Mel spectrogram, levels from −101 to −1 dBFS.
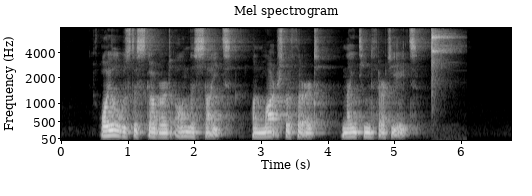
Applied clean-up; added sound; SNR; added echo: none; Tambourine; 4 dB; reverberation time 0.6 s.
